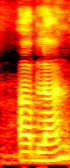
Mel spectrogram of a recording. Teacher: they speak will be pronounced as hablan with the stress placed clearly on the penultimate syllable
